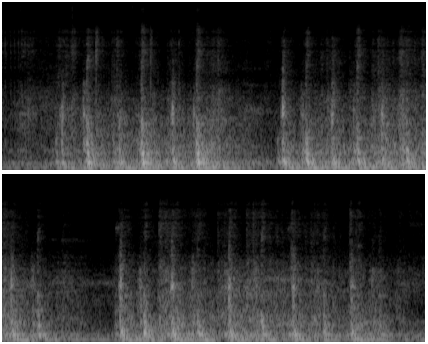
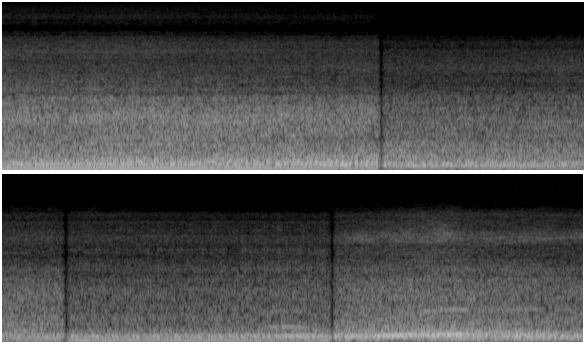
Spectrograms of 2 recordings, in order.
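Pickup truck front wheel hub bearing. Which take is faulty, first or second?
first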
